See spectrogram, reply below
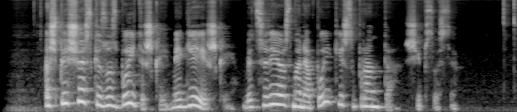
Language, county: Lithuanian, Vilnius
